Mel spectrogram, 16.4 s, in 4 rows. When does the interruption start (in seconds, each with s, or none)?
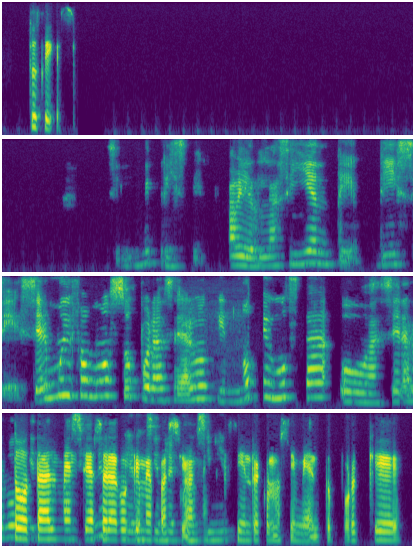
12.5 s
